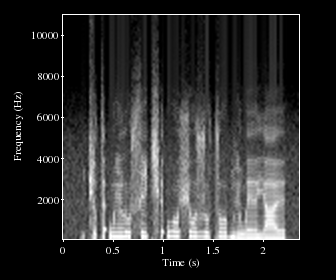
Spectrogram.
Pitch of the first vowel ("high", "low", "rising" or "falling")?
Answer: falling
